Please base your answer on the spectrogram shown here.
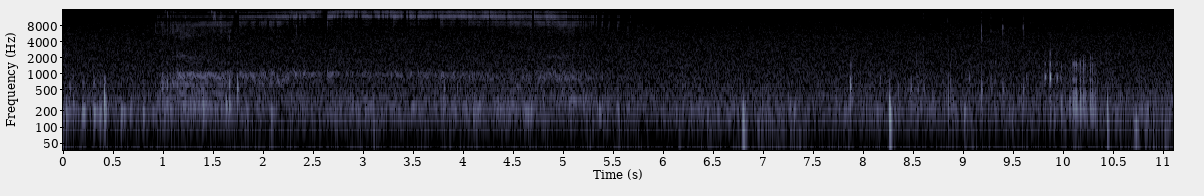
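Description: Faint, drawn-out rumbling followed by scattered soft gurgles and pops over background hiss: stomach growling from hunger.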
